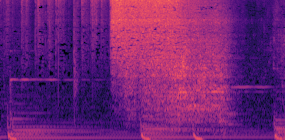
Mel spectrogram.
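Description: Water poured into a hot stainless steel pan of roasted cumin seeds: a sudden loud hiss starts a little before halfway and fades out before the end. Background music with a steady beat plays throughout.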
